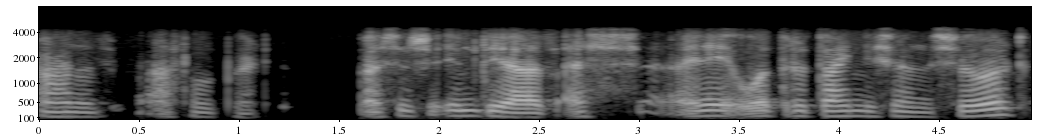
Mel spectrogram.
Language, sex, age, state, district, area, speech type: Kashmiri, male, 30-45, Jammu and Kashmir, Srinagar, urban, conversation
